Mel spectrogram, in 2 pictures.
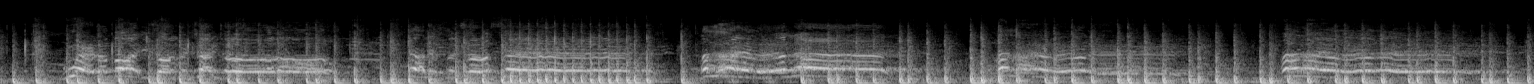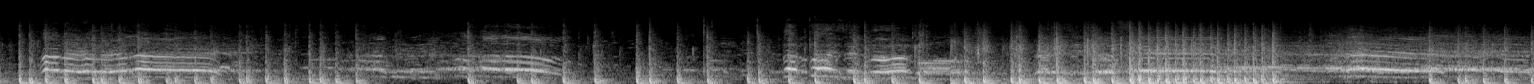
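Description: Football supporters in a packed stand singing a chant together, loud, with a steady beat running under the singing.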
